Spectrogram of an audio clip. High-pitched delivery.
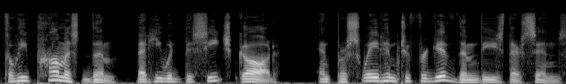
No: low, 120 Hz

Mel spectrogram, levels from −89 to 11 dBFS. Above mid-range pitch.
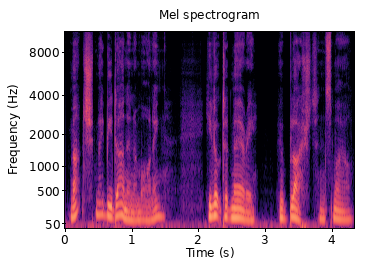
No: low, 110 Hz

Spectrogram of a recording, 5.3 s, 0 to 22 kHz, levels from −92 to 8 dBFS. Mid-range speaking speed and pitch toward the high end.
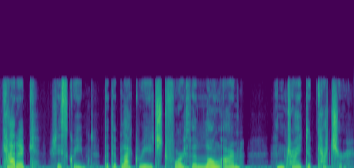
Yes: average, 180 wpm; high, 200 Hz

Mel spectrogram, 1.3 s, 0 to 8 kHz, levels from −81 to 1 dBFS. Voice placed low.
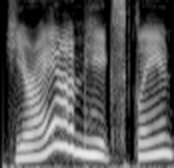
No: very high, 265 Hz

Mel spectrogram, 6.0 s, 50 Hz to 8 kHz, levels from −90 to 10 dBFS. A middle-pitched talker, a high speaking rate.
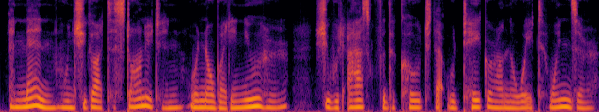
Yes: medium, 180 Hz; fast, 260 wpm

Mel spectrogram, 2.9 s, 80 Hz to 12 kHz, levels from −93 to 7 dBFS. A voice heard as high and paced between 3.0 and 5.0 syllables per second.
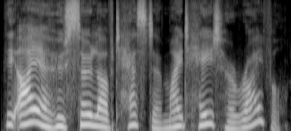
Yes: high, 225 Hz; 4.7 syllables/s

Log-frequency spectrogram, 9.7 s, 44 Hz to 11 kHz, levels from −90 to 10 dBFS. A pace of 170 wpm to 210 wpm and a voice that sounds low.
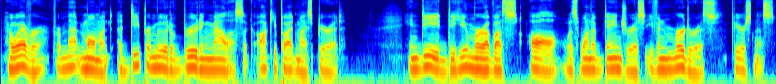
No: average, 160 wpm; low, 120 Hz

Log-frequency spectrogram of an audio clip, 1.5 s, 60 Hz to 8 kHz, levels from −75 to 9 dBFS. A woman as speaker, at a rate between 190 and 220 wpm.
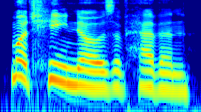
Yes: female; average, 200 wpm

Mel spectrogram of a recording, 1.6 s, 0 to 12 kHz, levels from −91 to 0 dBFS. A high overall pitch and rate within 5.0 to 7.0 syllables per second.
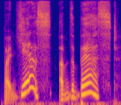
No: high, 225 Hz; 3.5 syllables/s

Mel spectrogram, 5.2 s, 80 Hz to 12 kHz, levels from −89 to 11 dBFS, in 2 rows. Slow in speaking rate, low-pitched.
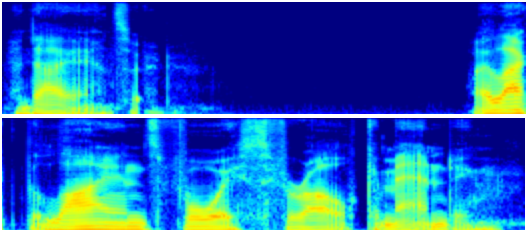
Yes: slow, 125 wpm; low, 100 Hz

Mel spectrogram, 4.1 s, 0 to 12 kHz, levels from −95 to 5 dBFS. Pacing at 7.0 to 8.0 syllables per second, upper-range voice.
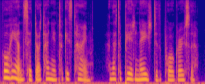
Yes: 7.2 syllables/s; high, 205 Hz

